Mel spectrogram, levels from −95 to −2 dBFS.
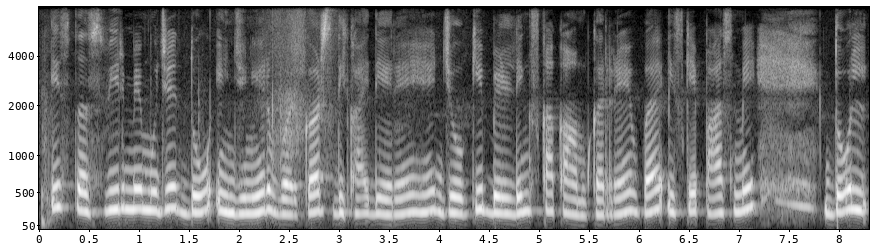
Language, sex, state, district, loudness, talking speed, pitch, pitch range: Hindi, female, Rajasthan, Jaipur, -14 LUFS, 175 wpm, 235 Hz, 220-260 Hz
